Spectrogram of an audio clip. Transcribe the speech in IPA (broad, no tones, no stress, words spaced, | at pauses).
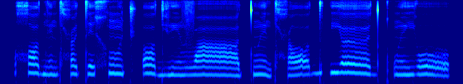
χɔdẽdħøte xõ t͡ʃʼɔdvʲẽ vɑː tʷẽdħɔd | jœːd kʷʼẽ jo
